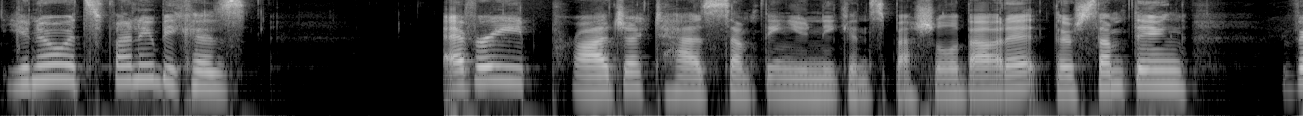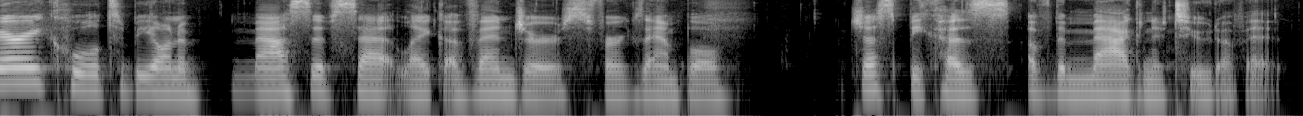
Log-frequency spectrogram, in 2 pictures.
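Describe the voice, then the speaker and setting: A woman's voice: on the low side, moderate pace, clean tone, no room sound, clean studio sound. A woman guest in an interview, reflecting on her career in a casual storytelling way and often laughing. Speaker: interview guest, stunt performer and actress.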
